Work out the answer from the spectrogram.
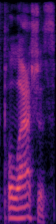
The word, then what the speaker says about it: Palacios: And it's Palacios, by the way, not Palacios.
